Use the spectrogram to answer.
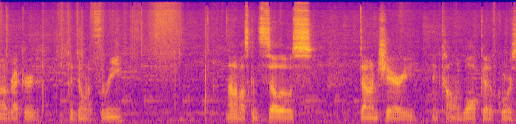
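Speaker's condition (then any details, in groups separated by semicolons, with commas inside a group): No condition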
